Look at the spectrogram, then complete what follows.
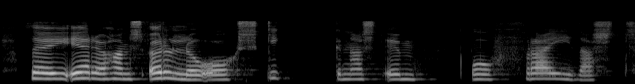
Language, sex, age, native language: Icelandic, male, 11, Icelandic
